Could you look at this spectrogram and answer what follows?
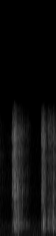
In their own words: You can hear just underfoot how crispy stuff is on the ground.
